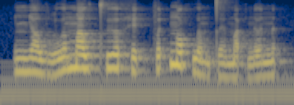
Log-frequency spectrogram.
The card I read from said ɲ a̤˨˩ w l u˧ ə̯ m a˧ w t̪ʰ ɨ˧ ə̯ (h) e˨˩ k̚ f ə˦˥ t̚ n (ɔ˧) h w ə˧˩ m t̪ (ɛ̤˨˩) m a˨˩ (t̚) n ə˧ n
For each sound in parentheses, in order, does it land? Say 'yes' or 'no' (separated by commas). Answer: yes, yes, yes, no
